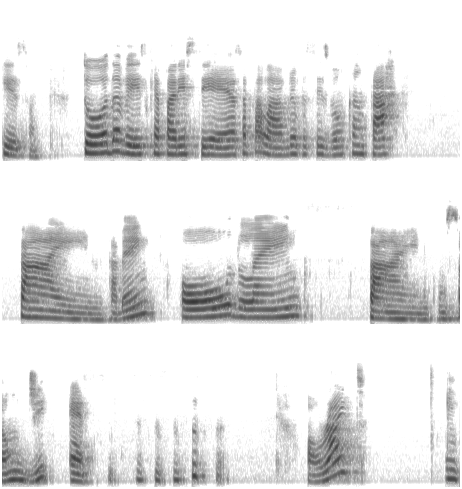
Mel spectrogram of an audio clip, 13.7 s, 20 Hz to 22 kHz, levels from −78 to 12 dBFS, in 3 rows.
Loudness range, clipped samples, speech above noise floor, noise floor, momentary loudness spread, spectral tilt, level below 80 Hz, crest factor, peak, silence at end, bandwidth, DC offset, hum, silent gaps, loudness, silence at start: 5 LU; under 0.1%; 44 dB; -63 dBFS; 14 LU; -5.5 dB/octave; -72 dBFS; 20 dB; 0 dBFS; 0 s; 8.2 kHz; under 0.1%; none; none; -19 LUFS; 0 s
